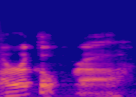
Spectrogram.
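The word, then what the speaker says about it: Aarakocra: Arakokra.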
